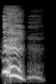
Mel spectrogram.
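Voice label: Voice damaged, Japanese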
